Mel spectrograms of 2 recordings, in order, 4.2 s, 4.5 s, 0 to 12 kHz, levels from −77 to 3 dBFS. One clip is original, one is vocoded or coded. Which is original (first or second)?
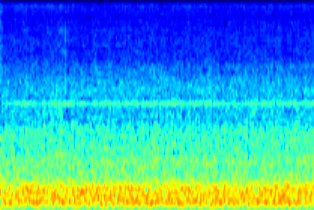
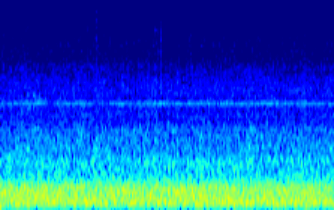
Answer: first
